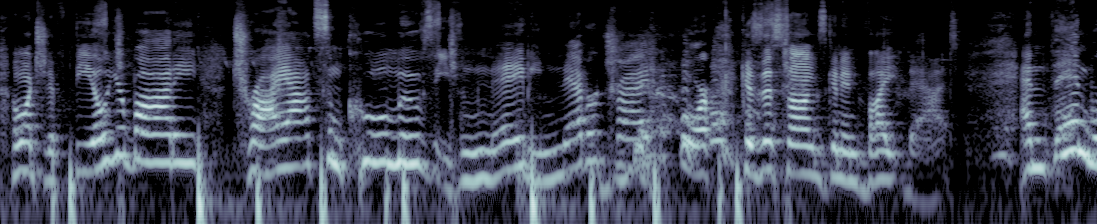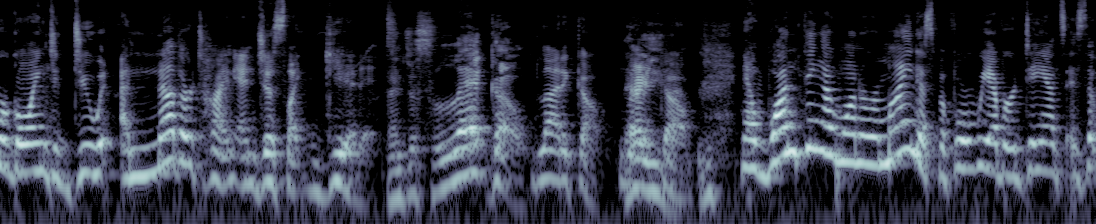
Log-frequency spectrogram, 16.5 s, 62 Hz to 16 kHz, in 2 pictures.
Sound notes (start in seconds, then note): 4.6 Chaz laughs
